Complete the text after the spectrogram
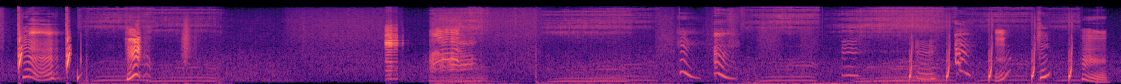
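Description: Cartoon characters snore softly in a slow, steady rhythm.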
